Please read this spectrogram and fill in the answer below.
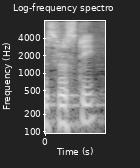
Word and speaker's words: Srushti: We have heard of Srishti, but this is a very unique name, Srishti. So in Marathi, the word Ri is pronounced as Ru. So that is why the pronunciation goes Srishti.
